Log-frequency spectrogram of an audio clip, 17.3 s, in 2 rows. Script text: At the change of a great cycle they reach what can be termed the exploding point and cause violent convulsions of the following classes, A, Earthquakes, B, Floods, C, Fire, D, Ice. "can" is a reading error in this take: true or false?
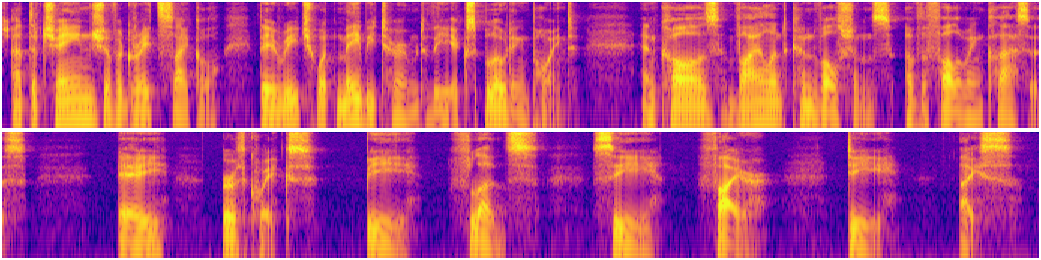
true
